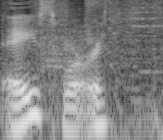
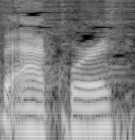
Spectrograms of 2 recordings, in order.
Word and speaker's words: Acworth: aside from the announcer pronouncing my home city as ace worth instead of acworth it was an honor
